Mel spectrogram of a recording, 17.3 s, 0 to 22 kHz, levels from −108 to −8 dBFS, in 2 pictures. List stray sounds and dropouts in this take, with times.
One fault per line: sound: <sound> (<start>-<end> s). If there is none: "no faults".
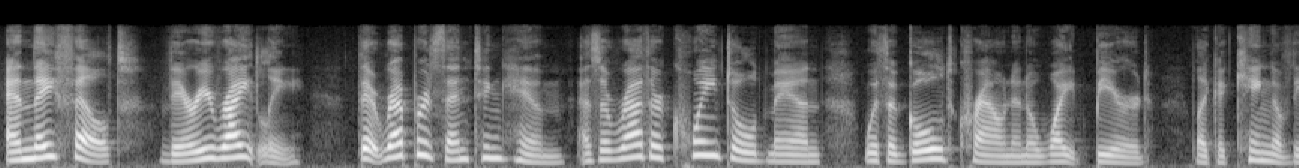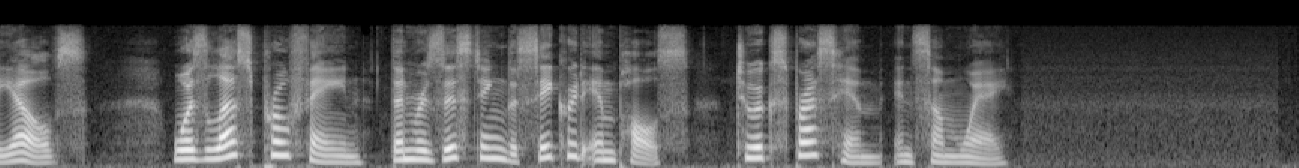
no faults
